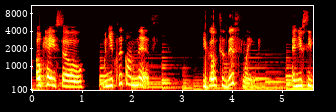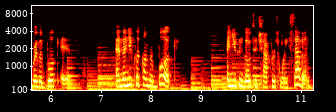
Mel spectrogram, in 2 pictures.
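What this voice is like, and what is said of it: Soft, slow, deliberate speaking voice. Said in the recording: “I intentionally talked slow, you know, and my voice was kind of soft too ... Like, that's how I was talking ... my voice was softer”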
